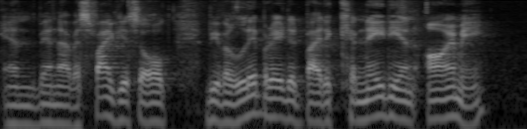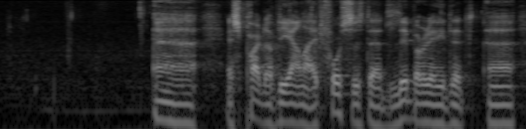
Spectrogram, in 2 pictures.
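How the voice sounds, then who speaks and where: An elderly Dutch-accented man hosts a podcast, talking loosely and circling back on himself. His voice is low and warm, with a mellow tone. He wanders through his story with plenty of fillers. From Netherlands. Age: 80s. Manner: rambling, many restarts and fillers. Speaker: podcast host. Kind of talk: casual interview chat.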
